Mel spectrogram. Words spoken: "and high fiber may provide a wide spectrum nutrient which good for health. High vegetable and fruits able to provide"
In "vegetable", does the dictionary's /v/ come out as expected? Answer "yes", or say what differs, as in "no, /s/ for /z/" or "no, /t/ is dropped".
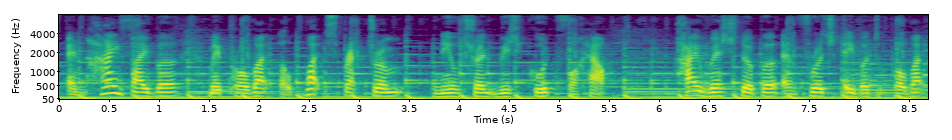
no, /w/ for /v/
